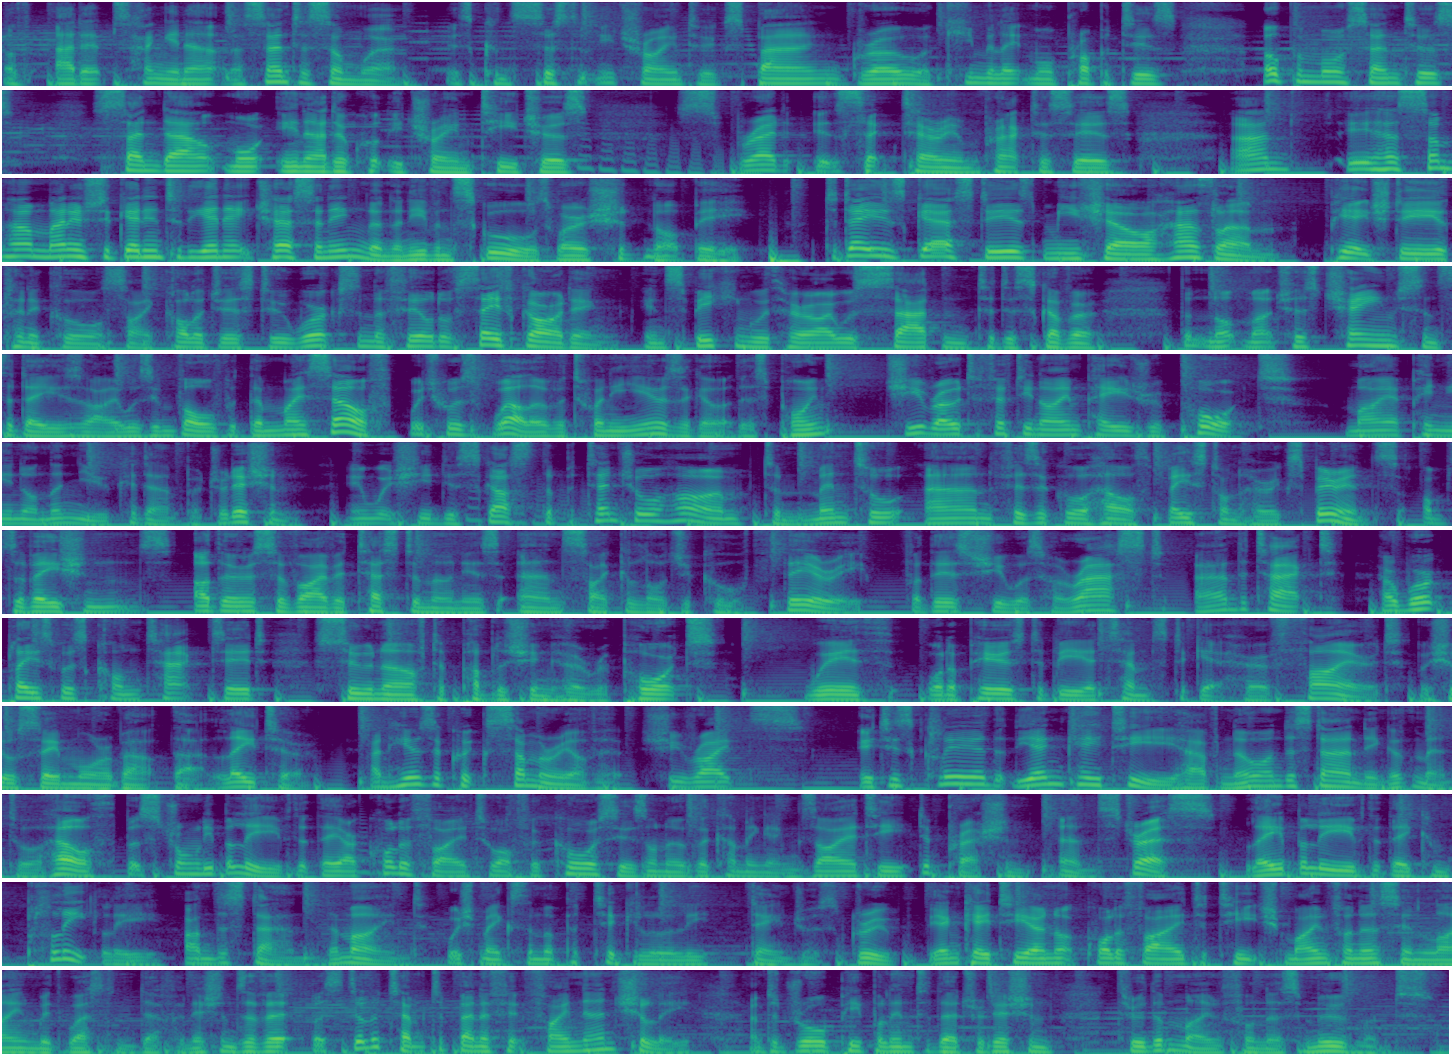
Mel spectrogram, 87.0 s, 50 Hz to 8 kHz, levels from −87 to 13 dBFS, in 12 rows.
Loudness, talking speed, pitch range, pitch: -20 LUFS, 175 wpm, 105-135 Hz, 120 Hz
